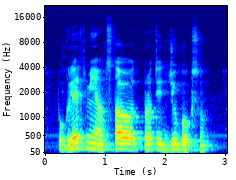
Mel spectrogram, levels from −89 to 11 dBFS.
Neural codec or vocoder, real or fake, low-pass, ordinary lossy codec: none; real; 19.8 kHz; none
